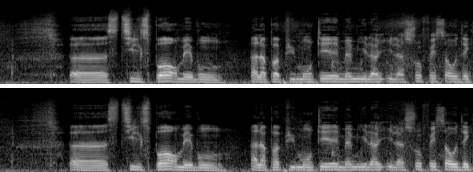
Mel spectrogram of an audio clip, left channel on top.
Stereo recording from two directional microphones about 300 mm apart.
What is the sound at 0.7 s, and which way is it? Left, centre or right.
Speech, centre.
